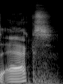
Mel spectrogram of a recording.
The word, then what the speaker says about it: Aix: name that is their scientific name AIX is Axe ax yep X he said he looked up the pronunciation of it seems wrong it can seem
